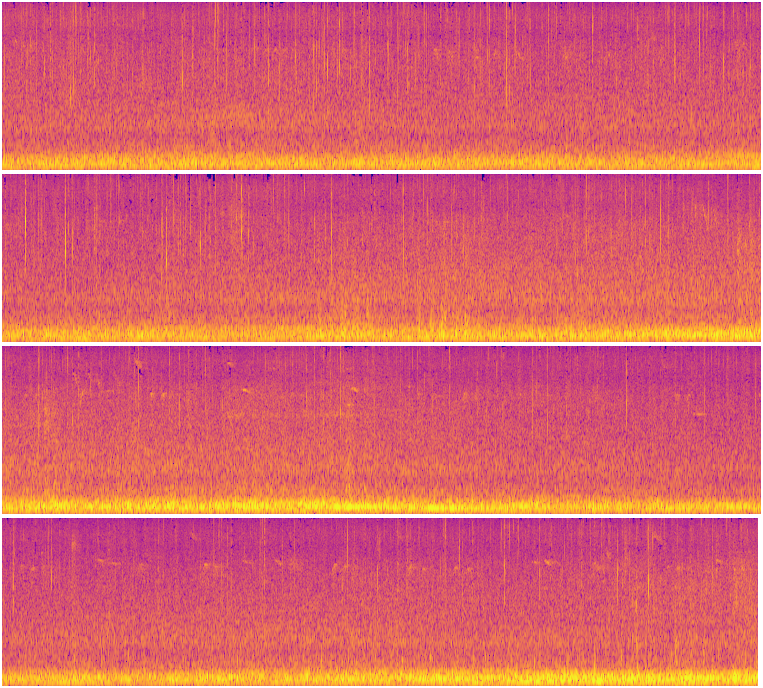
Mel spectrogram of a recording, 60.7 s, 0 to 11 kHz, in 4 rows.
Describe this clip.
Autumn rain. Recorded near ground. Sound of rain drops falling on fallen leaves. Birds. Background sound of tram at the end of record.
Recorded: 2012-10-28.
ambiance, rain-drop, leaves, rain, city, Autumn, town, Autumn-rain, drop, noise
